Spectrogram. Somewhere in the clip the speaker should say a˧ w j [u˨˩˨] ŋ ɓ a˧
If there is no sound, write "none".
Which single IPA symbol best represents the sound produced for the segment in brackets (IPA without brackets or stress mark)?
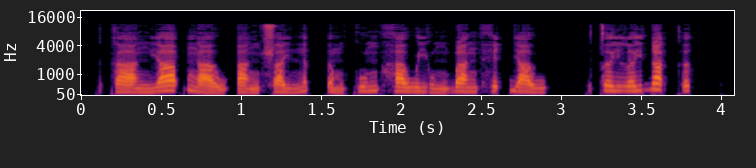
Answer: u˨˩˨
